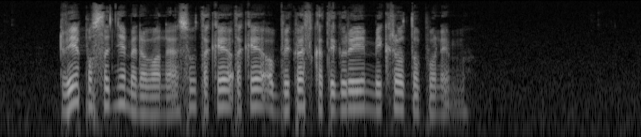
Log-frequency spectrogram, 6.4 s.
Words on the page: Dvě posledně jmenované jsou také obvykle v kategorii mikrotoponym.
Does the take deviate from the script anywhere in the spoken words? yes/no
yes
